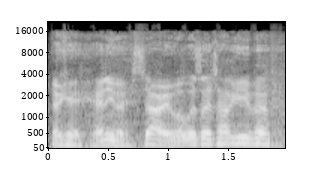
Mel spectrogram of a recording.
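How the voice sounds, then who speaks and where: A man's voice: fairly high pitch, rapid-fire, faint music behind. An Irish man chatting casually on a live game stream, rambling with lots of "like" and "uh" fillers. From Ireland. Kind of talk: casual live-stream chat while gaming.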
